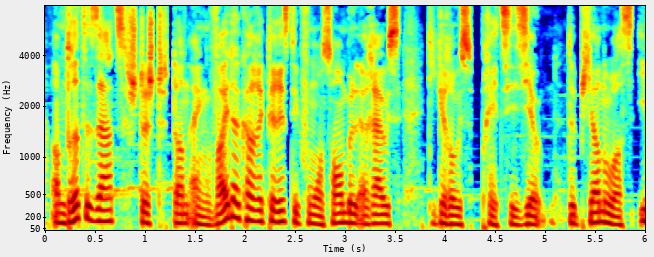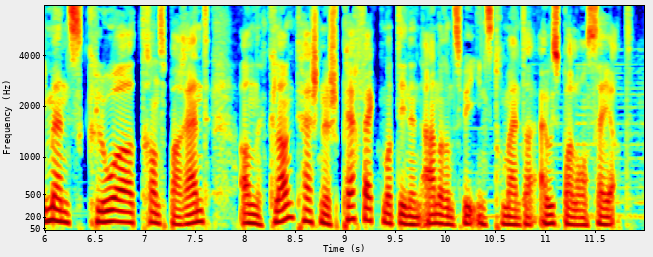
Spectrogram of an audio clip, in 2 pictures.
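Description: A man reading a scripted music review for radio in a measured way. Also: medium pitch, mellow. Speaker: music critic.

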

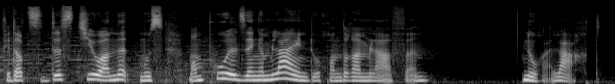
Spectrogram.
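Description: A woman narrating a children's radio story in a lively reading voice, giving the characters their own voices. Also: mid-range voice, unhurried, faint music behind.

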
